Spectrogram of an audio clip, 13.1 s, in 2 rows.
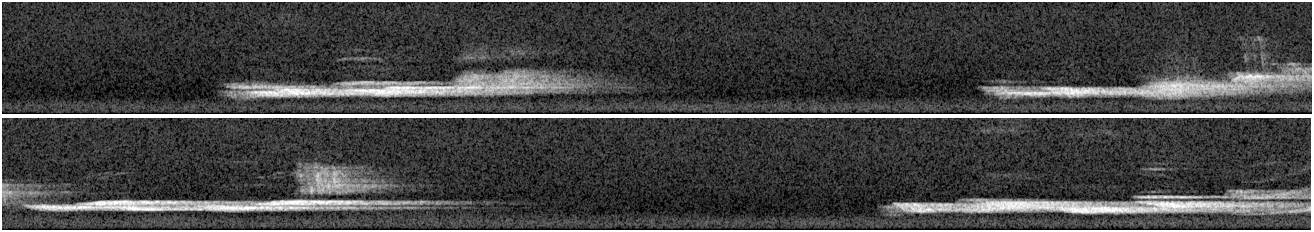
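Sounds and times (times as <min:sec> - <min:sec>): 
Common blackbird song: 0:01.2 - 0:02.9, 0:04.9 - 0:08.8, 0:11.0 - 0:13.0.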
